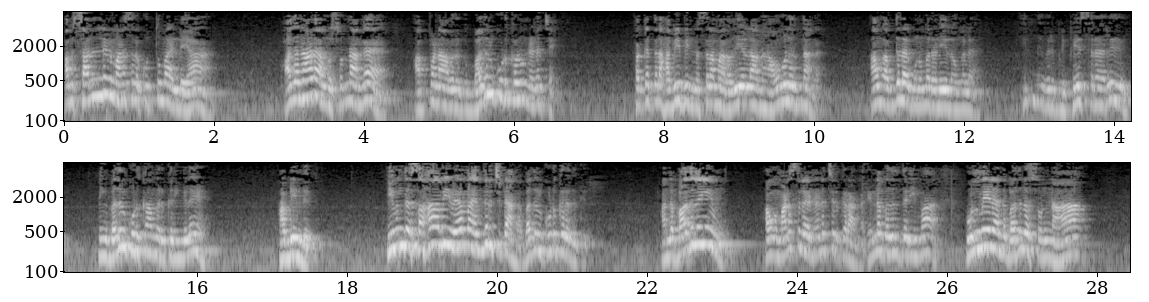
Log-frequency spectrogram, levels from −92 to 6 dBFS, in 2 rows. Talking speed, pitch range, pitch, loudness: 110 wpm, 175-225 Hz, 195 Hz, -13 LUFS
